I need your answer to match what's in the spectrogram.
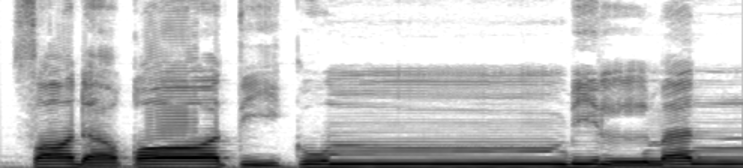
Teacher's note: mim sukun yang bertemu dengan huruf ba maka hukumnya adalah Ikhfa Syafawi ya maka ini kita dengungkan jadi suaranya itu kita tahan kita Pan panjangkan sejenak shodqotikum kumnya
